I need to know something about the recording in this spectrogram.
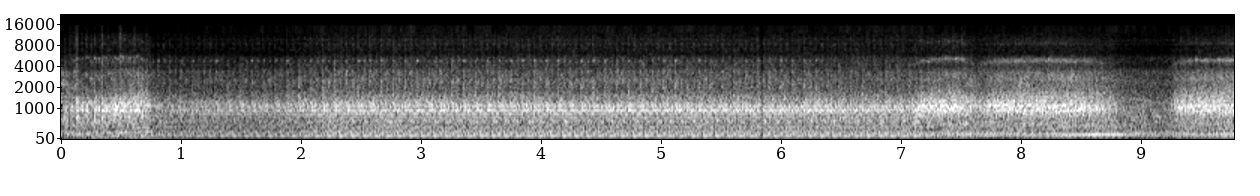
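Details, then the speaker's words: Freshly in-frame rebuilt 671 two-stroke diesel in a 1948 GMC Silversides PD3751 Greyhound bus, still breaking in the rings, quick restart after first run. Even steady drone with no misses or knocks; normal idle. "I'm really impressed at how smooth it is. I'm going to give it one more quick start here."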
